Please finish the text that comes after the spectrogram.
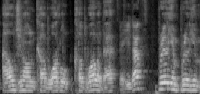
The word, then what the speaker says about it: Cadwalader: Jeff I always say it wrong alganon codw cadwalader there you go brilliant brilliant Midwest emo more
